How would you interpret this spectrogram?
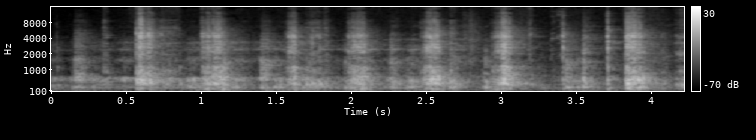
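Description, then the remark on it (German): Metal being filed by hand in a small goldsmith's workshop during a children's goldsmithing course: a steady series of about eight rasping strokes, evenly paced roughly twice a second, moderately loud, with no talking. “Die kleine Werkstatt der Goldschmiedin Annette Kurz ist vollgestopft mit Feilen, Sägen, Drähten, Metallstücken, Fläschchen und kleinen Kisten.”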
